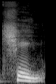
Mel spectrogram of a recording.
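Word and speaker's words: Chaine: Apparently that's how you pronounce it, Chain.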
